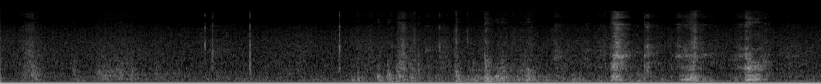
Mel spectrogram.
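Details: Buddy, a pet Jack Russell Terrier, indoors while playing with a cat: steady rustling and scuffling, then three short, sharp yapping bursts near the end, roughly one every half second to second.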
